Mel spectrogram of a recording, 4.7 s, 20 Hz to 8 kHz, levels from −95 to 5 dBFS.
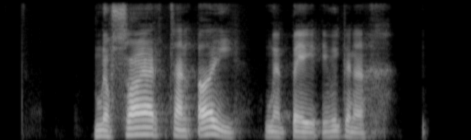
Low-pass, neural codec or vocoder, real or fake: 7.2 kHz; codec, 16 kHz, 1 kbps, FunCodec, trained on Chinese and English, 50 frames a second; fake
